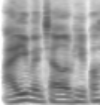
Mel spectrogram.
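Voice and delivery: ordinary delivery

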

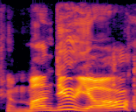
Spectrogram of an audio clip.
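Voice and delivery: high, laughing take on a bad French accent; French exclamation in a joking Southern-French accent; mock French accent. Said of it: "some of that French accent".

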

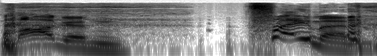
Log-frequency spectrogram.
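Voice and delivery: high, halting, odd double impression; Christopher Walken as Morgan Freeman. Asked for Walken pretending to be Freeman, halting high-pitched impression. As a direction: split the name and leap up on the second word. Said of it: "now do Christopher Walken pretending to be Morgan Freeman".

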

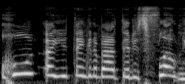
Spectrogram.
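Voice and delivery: high-pitched stammering alarm; acted-out shocked interrogation; alarmed questioning. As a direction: ask like a scandalized mother. Mother questioning son, retold.

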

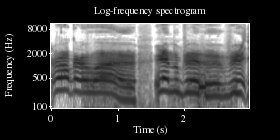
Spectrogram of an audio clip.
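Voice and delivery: mocking rock singer. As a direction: ham up a rock singer drenched in effects. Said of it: "That's what it sounds like".

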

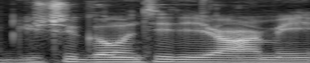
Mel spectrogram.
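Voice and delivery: ordinary talk, nothing marked

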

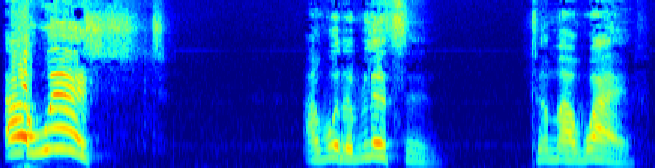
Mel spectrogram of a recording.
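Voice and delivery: Pilate's anguished cry of regret. Retold or imitated. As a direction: cry it out, then let it fall away. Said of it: "cried out".

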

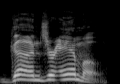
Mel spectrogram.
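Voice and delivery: high, loud, word-by-word declamation; exaggerated emphatic read, ANY pushed way up; all-caps reading. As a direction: blare it out as if in capitals. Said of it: "in all caps".

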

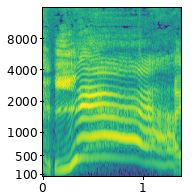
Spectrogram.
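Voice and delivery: high, loud imitated whoop; retold victory yell. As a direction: relive the home-run yell. Retelling his home-run cheer.

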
